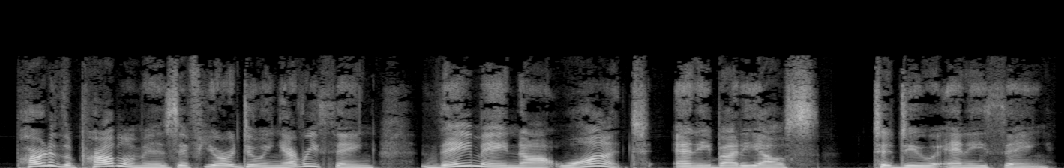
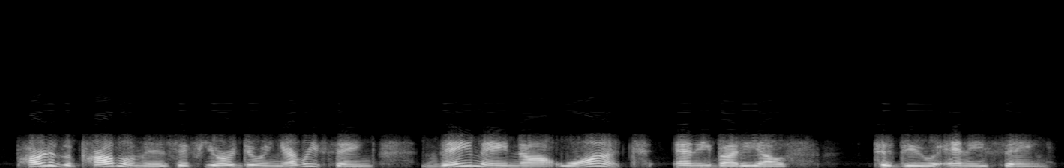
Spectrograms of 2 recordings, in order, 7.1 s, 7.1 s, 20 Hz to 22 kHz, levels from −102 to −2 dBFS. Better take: first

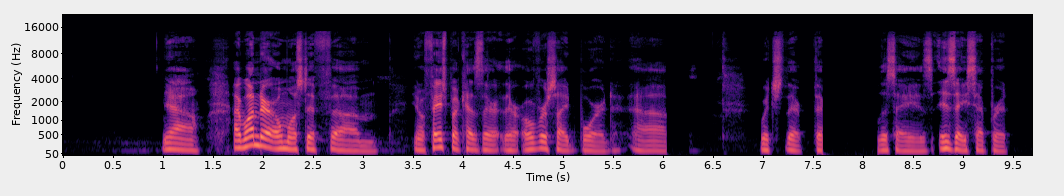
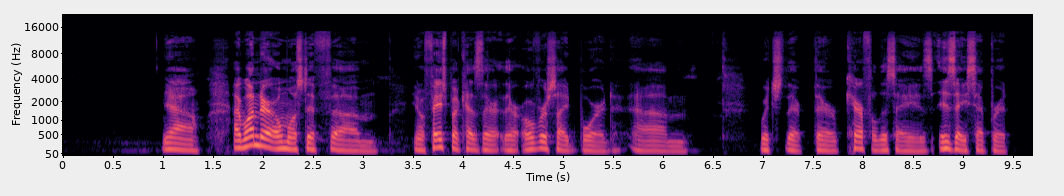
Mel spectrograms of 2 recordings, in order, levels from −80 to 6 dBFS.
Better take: second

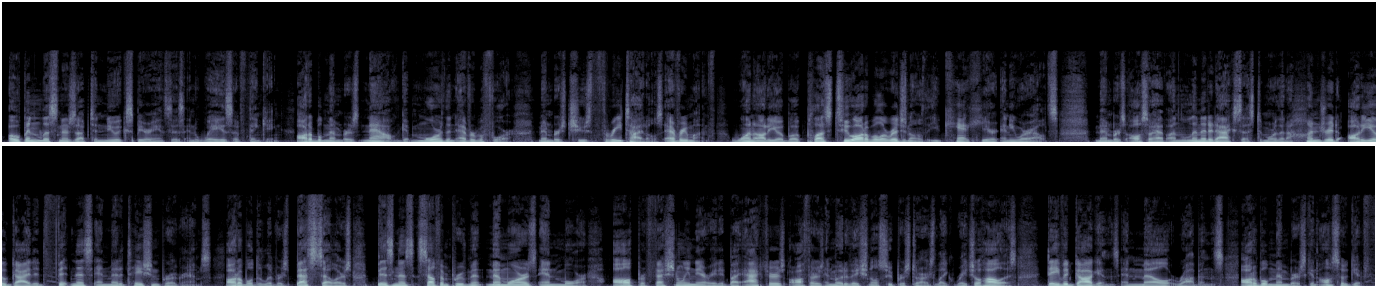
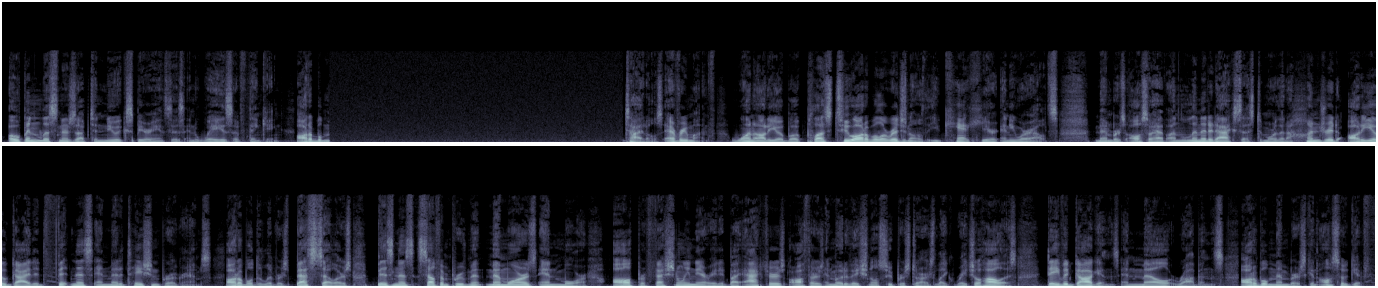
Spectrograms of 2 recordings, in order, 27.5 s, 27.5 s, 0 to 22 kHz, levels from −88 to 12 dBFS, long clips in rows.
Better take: first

